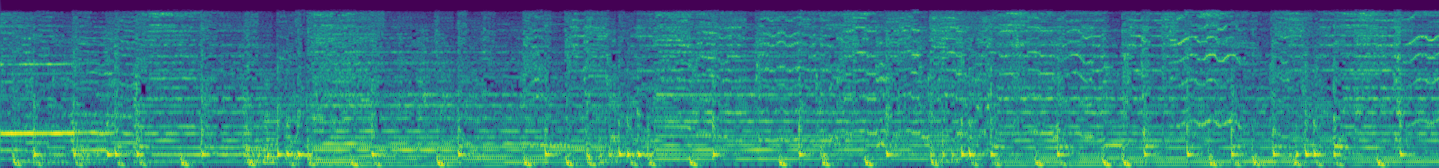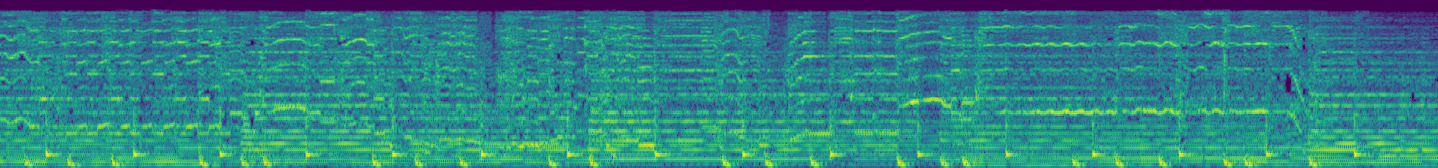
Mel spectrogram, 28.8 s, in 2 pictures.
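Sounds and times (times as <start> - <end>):
guitar solo: 0.1 - 28.7.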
